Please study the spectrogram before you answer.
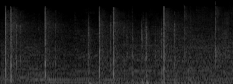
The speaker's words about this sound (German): Kinder laufen aufgeregt umher und werfen kleine Feuerwerkskörper in die Ecken und Winkel der zusammenstehenden Häuser.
